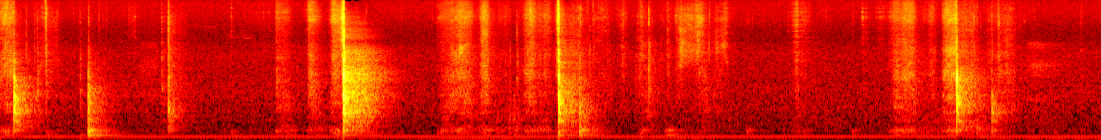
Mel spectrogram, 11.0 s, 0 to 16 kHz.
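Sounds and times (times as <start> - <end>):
knife slicing scrapes: 4.4 - 7.3, 8.9 - 10.2
knife cutting onto wooden board: 8.9 - 10.2.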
